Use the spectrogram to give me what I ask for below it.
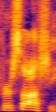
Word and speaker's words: Versace: character she says it again thanks it's a Versace and he's the only one that stops and is like it's Versace it's pronounced Versace he doesn't make fun of her he like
